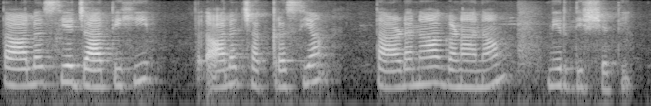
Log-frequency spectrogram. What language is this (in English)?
Sanskrit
